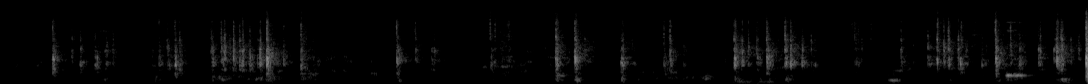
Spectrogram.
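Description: Typing on a computer keyboard in Microsoft Word, fast clusters of crisp key taps in uneven bursts with short pauses between, close and fairly quiet.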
